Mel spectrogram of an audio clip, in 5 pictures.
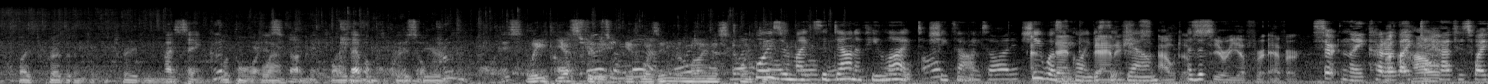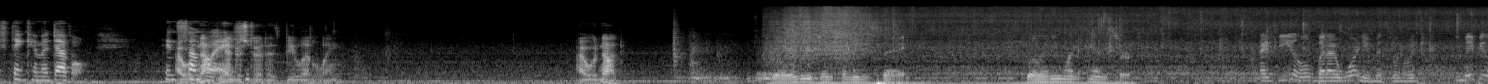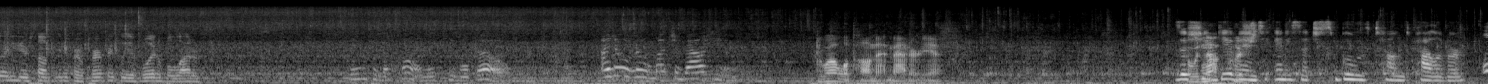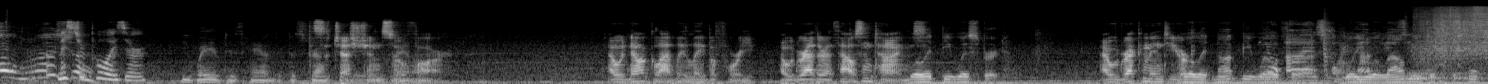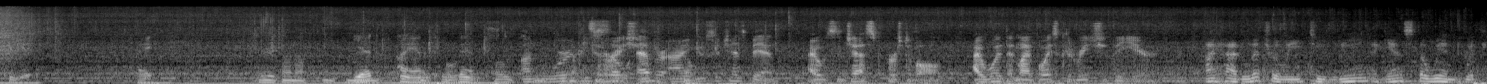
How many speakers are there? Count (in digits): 10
